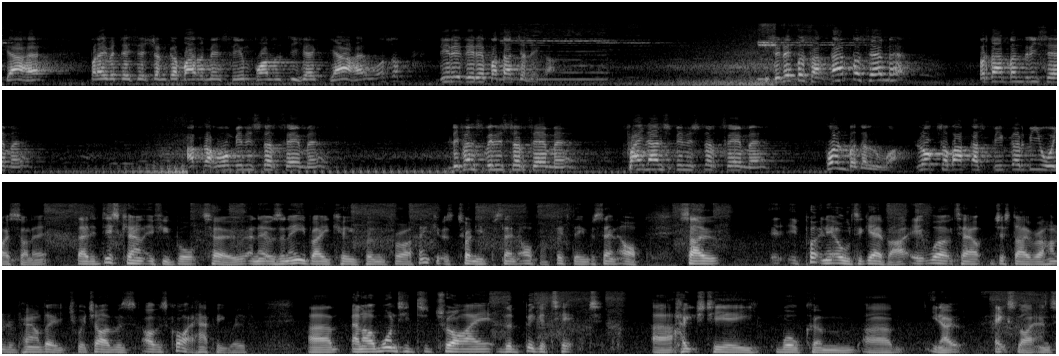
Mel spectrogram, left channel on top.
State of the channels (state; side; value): different; both; correlation 0.00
